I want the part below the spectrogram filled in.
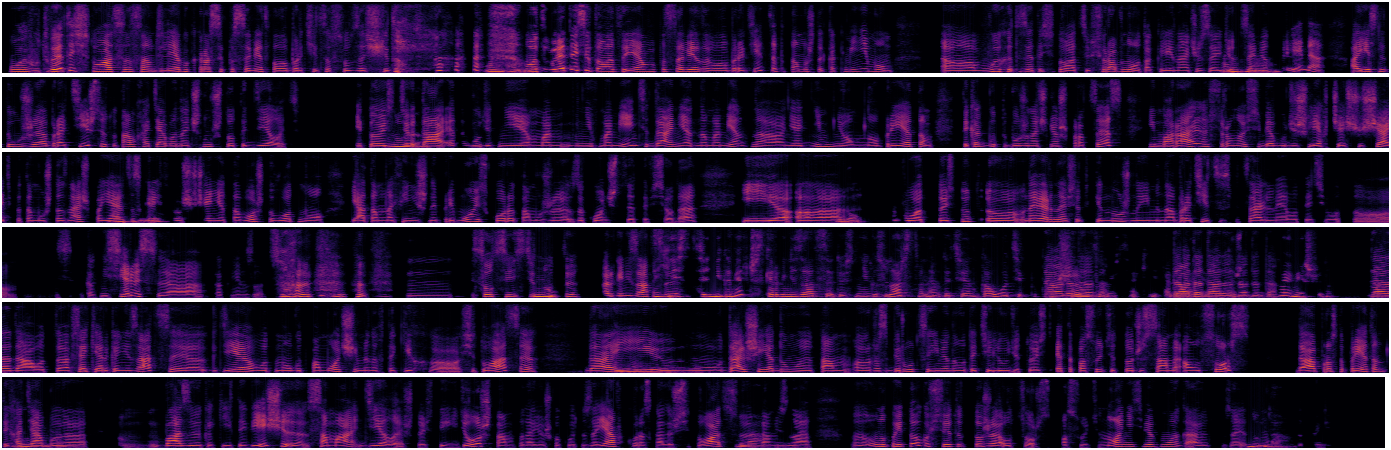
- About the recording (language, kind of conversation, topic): Russian, podcast, Что ты посоветуешь делать, если рядом нет поддержки?
- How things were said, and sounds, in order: laugh; chuckle; other background noise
